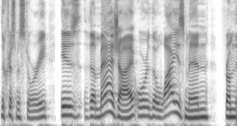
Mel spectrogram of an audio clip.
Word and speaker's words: Magi: Now, after Jesus was born in Bethlehem of Judea in the days of Herod the king, behold, Magi from the east arrived in Jerusalem, saying, now it's pronounced Magi, and it's technically a caste of wise men specializing in astrology, medicine, natural sciences.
